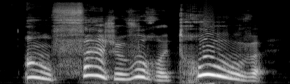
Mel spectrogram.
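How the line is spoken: Shouted to be heard. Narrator (French): cria-t-il pour qu'on pût l'entendre

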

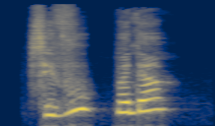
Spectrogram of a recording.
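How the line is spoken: Blind person's trembling voice. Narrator (French): fit l'aveugle d'une voix tremblante

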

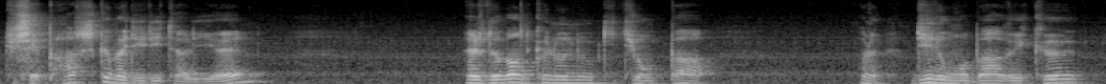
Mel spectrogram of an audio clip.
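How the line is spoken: Very quiet. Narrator (French): Maria Luce me dit tout bas

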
